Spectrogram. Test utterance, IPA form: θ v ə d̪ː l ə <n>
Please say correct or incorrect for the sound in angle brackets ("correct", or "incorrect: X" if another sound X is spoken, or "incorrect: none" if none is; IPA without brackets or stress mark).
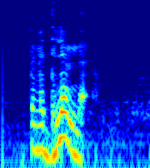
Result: incorrect: m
